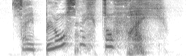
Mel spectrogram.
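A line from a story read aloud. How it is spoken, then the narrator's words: Offended queen hissing. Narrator (German): fauchte die Königin beleidigt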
